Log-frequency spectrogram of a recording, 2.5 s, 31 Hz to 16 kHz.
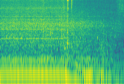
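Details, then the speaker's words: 1982 Renault Fuego, long stored; idle runs strong then sags and hunts within seconds instead of settling, surging idle; smoke testing done for a suspected vacuum leak, cause not confirmed. "but in getting it running once it fully warms up the idle is erratic it goes w w w"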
